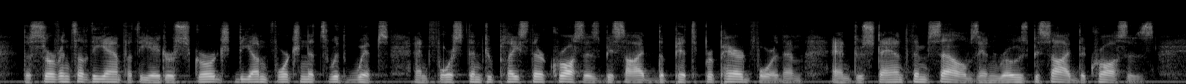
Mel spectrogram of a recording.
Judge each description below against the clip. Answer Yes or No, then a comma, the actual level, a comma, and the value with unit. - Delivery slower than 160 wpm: No, average, 165 wpm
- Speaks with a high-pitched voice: No, low, 115 Hz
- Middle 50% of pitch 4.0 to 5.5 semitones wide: No, average, 3.0 semitones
